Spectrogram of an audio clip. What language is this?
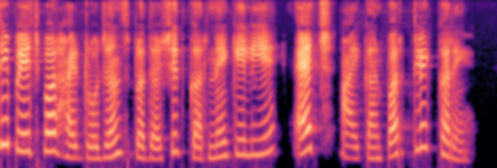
Hindi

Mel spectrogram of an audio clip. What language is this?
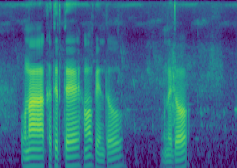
Santali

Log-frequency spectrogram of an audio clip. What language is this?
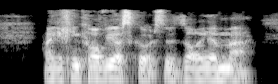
Welsh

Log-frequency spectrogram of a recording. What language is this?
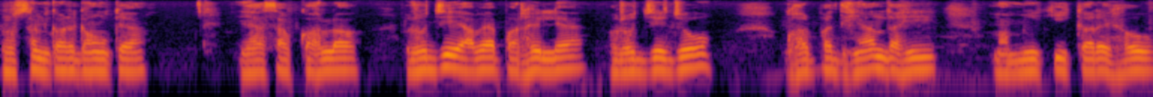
Maithili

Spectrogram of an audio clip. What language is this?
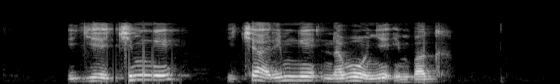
Kinyarwanda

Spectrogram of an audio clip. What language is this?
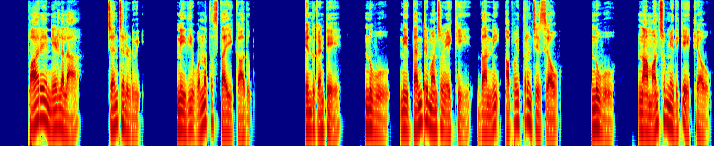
Telugu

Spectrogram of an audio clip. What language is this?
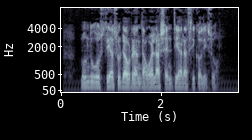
Basque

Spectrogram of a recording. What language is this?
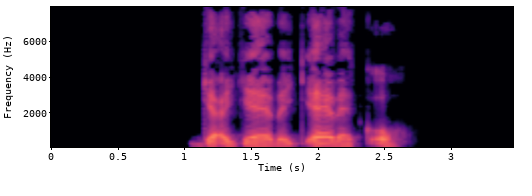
Tepeuxila Cuicatec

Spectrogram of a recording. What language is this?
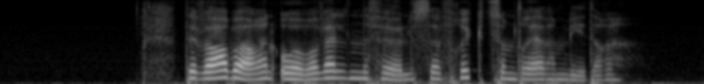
Norwegian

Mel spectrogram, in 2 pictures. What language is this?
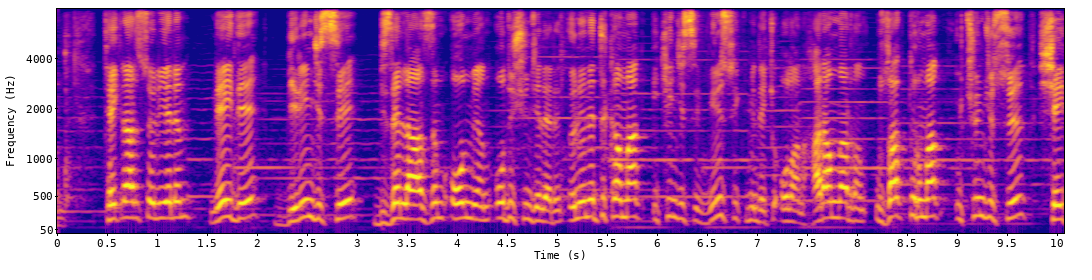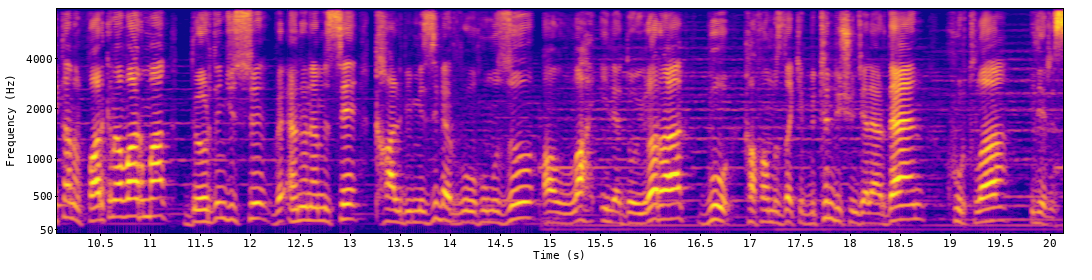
Turkish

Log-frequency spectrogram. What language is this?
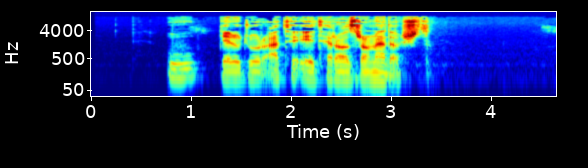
Persian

